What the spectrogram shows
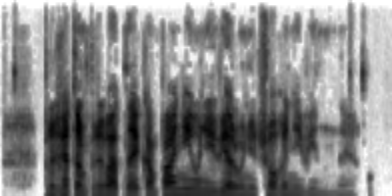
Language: Belarusian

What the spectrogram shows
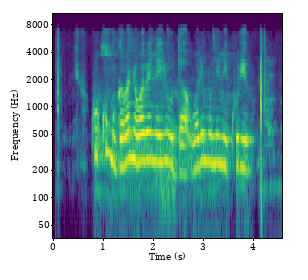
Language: Kinyarwanda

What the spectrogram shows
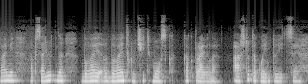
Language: Russian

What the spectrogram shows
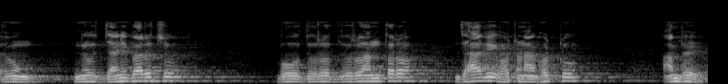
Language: Odia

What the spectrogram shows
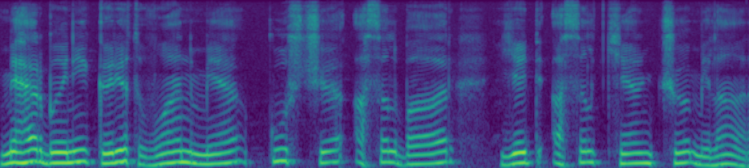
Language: Kashmiri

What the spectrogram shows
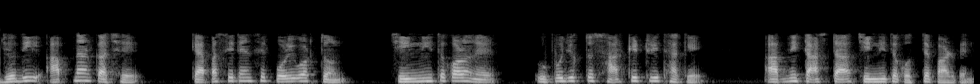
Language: Bangla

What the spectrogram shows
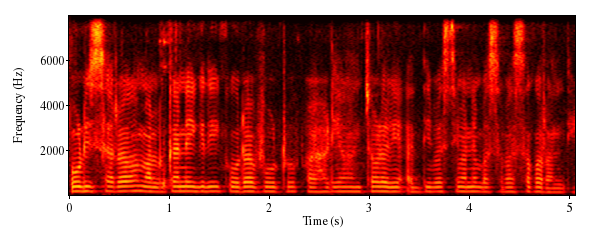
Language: Odia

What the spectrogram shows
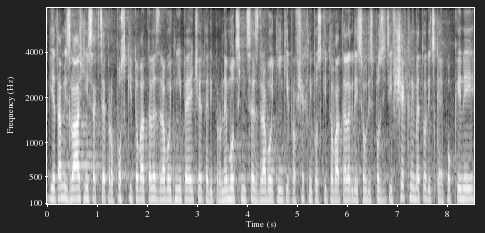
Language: Czech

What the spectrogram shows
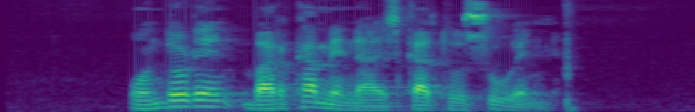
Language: Basque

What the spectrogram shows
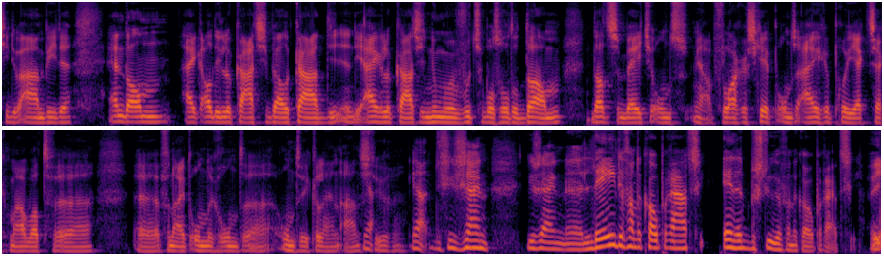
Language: Dutch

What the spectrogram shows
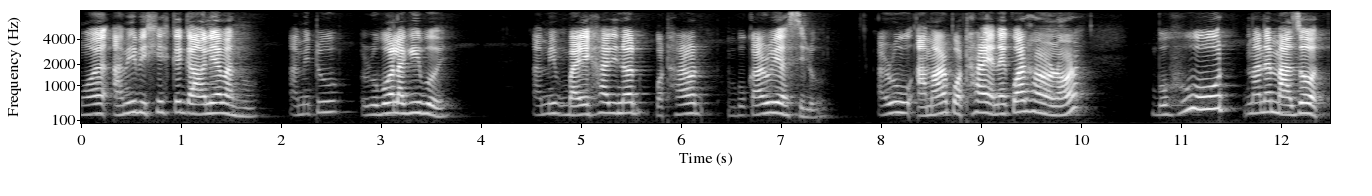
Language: Assamese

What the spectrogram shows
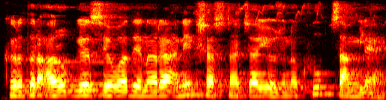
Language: Marathi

